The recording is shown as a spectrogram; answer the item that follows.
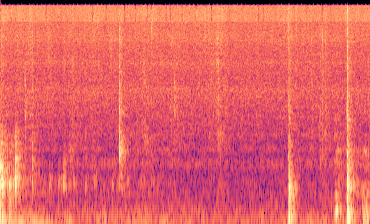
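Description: Garlic toasting in a pan gives a steady low sizzle close by, with a few sharp ticks and clicks of utensils near the end and no talk.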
